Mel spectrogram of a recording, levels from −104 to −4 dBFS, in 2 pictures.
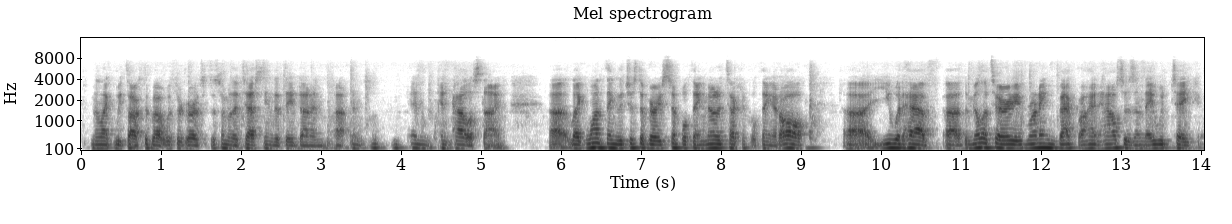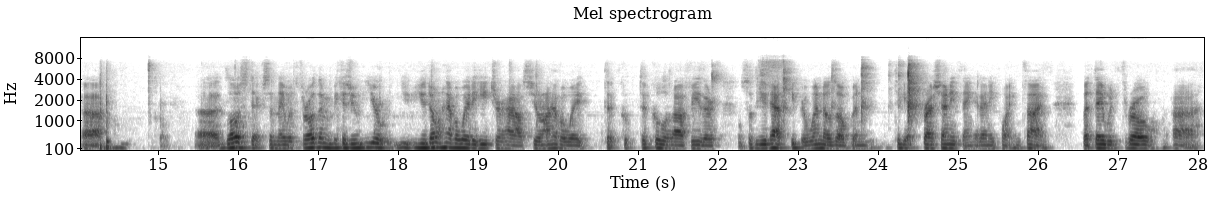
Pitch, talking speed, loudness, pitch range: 125 Hz, 230 wpm, -31 LUFS, 115-135 Hz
